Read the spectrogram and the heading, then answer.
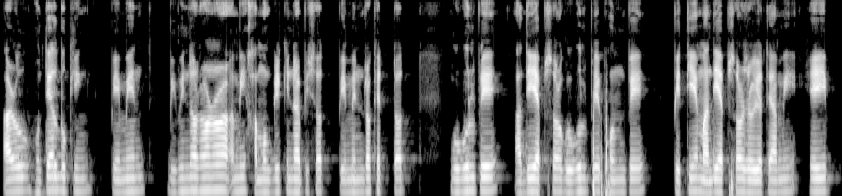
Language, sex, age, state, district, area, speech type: Assamese, male, 30-45, Assam, Biswanath, rural, spontaneous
